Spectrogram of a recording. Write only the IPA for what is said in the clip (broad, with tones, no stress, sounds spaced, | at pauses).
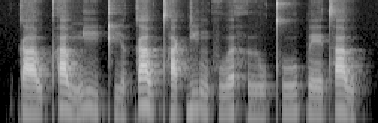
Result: k aː˧ w pʰ a˥˨ w ɲ iː˥˨ kʰ i˧˩ ə̯ k a˥˨ w t̪ʰ a˧ k̚ j i˥˨ ŋ f u˧˥ ə̯ h ɯː˩ w t̪ʰ uː˧˥ p eː˧ t̪ʰ a˥˨ w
